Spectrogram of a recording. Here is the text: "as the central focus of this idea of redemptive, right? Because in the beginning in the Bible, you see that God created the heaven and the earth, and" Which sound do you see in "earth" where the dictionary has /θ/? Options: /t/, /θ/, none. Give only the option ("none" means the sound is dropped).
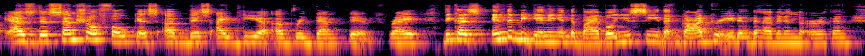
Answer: /θ/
